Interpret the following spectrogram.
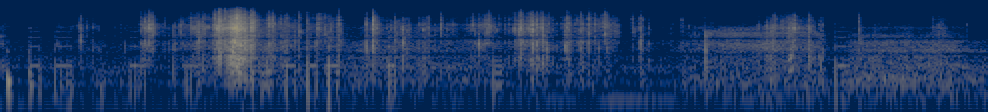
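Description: Faint crinkling and rustling of a foil trading-card pack being torn open and the cards handled, in short scattered bursts, the loudest about one and a half seconds in.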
